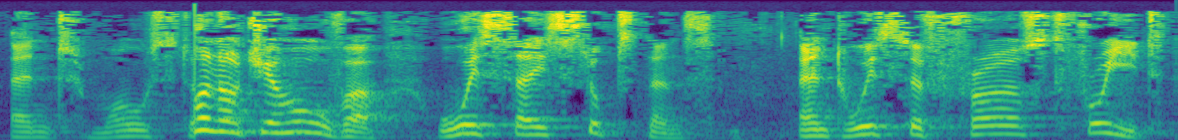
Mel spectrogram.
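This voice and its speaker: Slow, husky Belgian French preacher. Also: male voice, sits high, big pitch swings. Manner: halting, searching for English words, stumbling and correcting himself. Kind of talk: informal Bible sermon with scripture reading.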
